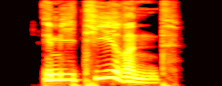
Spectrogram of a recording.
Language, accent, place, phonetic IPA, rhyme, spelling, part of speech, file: German, Germany, Berlin, [imiˈtiːʁənt], -iːʁənt, imitierend, verb, De-imitierend.ogg
- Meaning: present participle of imitieren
